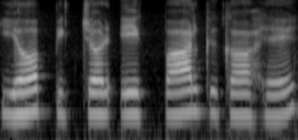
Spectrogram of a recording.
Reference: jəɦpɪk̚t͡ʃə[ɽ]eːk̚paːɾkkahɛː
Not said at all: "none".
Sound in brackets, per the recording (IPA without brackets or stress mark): ɾ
